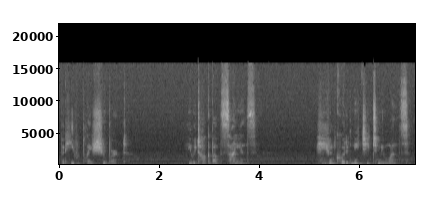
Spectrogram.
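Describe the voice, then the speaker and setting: Woman acting a haunted survivor, hushed whispered delivery, quiet and intense, stage monologue. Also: deep voice, steady tone, slow, low-quality recording. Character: haunted woman confessing revenge on her torturer.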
